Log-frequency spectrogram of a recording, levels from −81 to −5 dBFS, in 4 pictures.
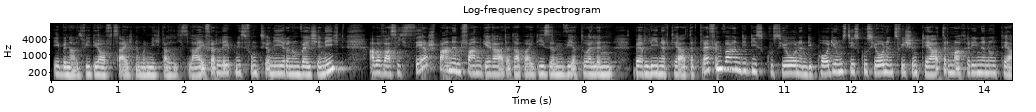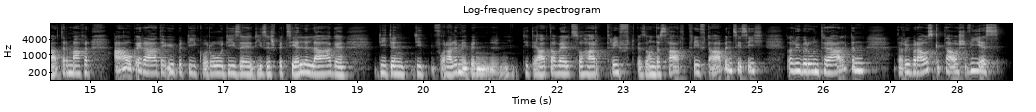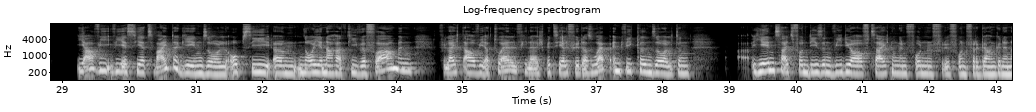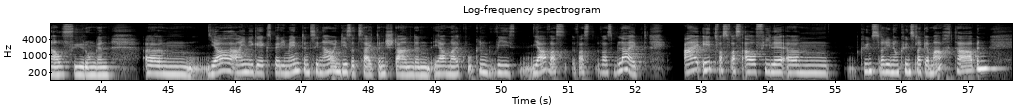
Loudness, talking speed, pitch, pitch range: -20 LUFS, 130 wpm, 190 Hz, 175-210 Hz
